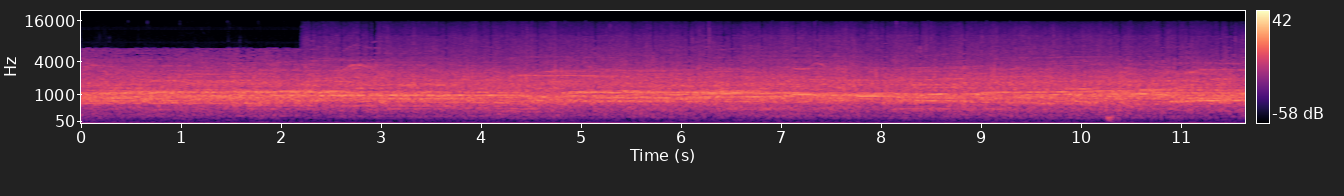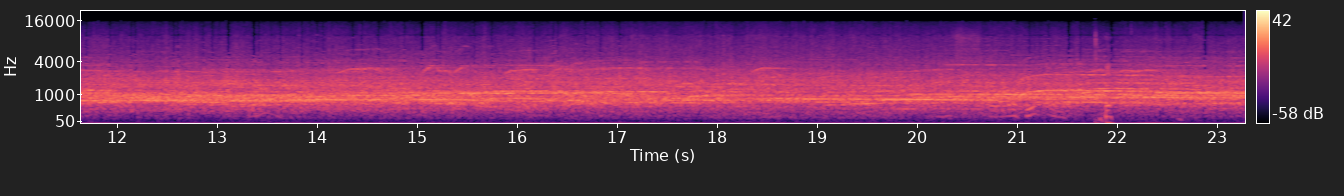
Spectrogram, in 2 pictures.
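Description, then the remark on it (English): Sustained crowd applause and cheering fills the whole span, a dense, steady roar of clapping with whoops rising above it, loud and unbroken with no speech over it. The crowd is reacting to a speaker asking whether they would like him to run for president. “This applause is longer than Biden being able to talk.”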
